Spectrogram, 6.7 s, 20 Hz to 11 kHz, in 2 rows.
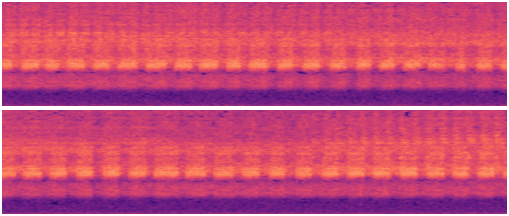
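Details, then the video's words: Cicadas chanting in a natural setting, a continuous high, raspy buzz pulsing quickly and regularly without pause. "45 min de chant des cigales"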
